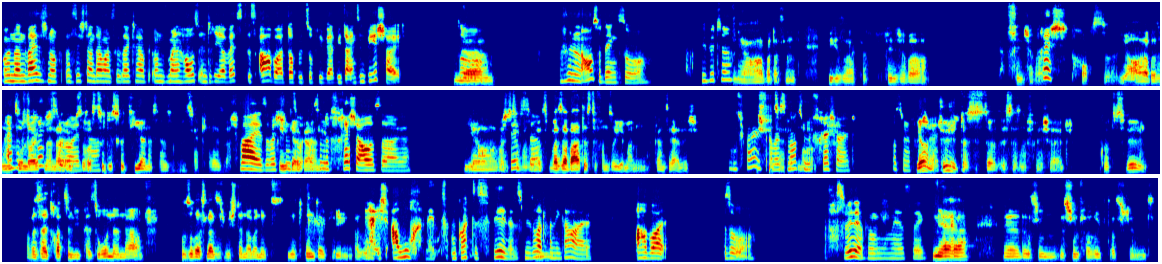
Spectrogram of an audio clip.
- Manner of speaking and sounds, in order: stressed: "aber"; other background noise; other noise; laughing while speaking: "ja"
- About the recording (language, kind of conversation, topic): German, unstructured, Was macht dich an dir selbst besonders stolz?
